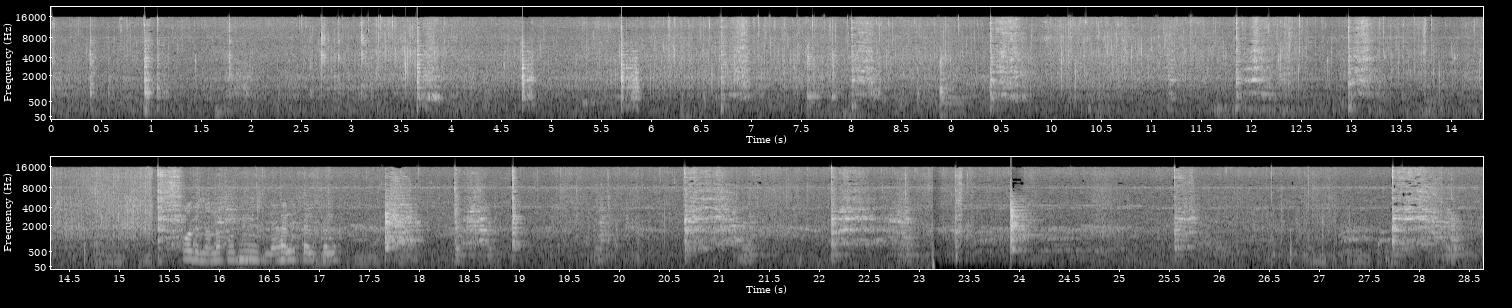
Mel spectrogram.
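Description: Shredded parotta frying in hot oil in a large iron pan: a steady sizzle, with a spatula scraping and tapping against the pan about once a second as the pieces are stirred.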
